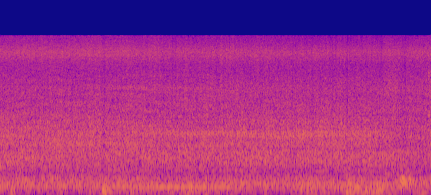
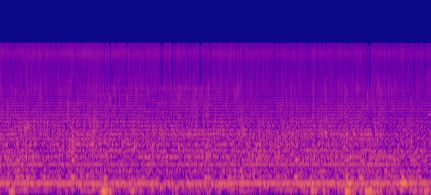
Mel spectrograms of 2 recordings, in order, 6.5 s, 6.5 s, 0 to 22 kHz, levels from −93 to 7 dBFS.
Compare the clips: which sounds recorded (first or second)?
first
